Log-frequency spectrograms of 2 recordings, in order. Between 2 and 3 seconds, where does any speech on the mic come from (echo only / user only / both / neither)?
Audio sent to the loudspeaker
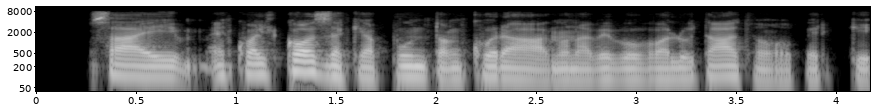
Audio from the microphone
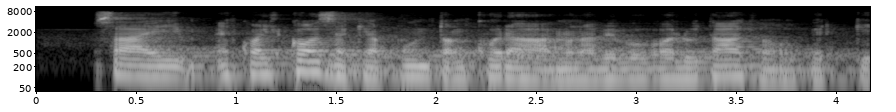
echo only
